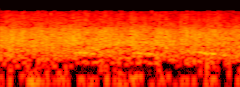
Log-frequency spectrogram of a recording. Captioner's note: cheering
